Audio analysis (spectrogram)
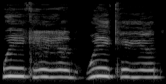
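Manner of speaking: high, bouncy chant; eager helpers' answer. Acted. Animals answer the stuck duck, high chanted reply. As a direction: chime in high and loud for kids to join. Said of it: "what do you think they say".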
